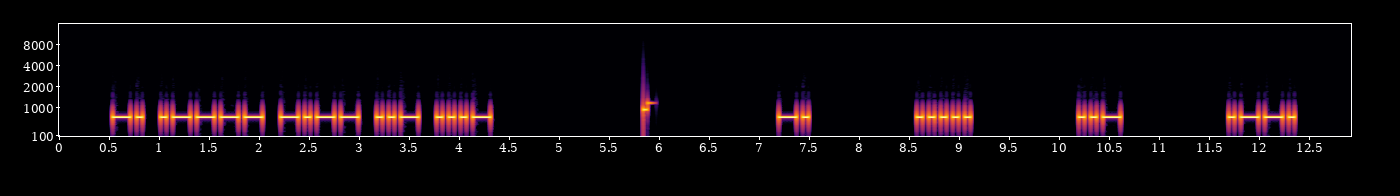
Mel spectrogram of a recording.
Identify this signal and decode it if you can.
Morse code, heard as a keyed tone, about 20 wpm, spaced as for 11 wpm, 700 Hz. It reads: N1YUV N5UP
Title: USA Call Signs - 6x Character Spacing - 20wpm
